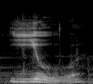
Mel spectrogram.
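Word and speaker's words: Ю: with a line between them that would be you Wyatt you and then there is actually let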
